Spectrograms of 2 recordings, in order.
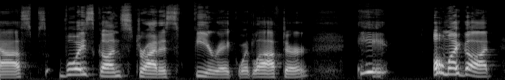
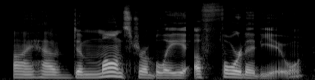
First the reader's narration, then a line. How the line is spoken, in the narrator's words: Roy murmurs, just for Ed's ears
